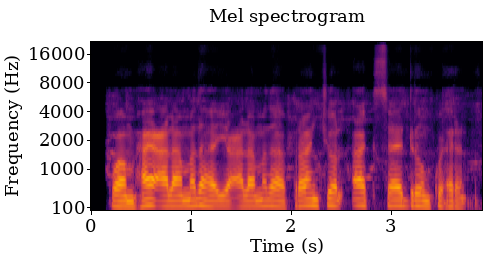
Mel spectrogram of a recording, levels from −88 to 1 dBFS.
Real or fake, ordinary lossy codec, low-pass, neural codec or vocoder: fake; none; 19.8 kHz; autoencoder, 48 kHz, 128 numbers a frame, DAC-VAE, trained on Japanese speech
